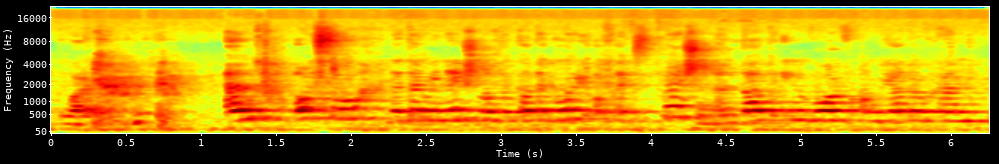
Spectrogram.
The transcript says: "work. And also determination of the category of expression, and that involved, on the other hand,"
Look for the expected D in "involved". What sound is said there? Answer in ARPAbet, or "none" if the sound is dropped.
none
